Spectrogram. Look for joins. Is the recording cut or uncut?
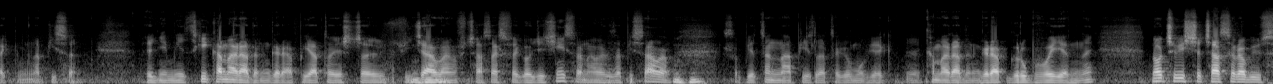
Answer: cut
